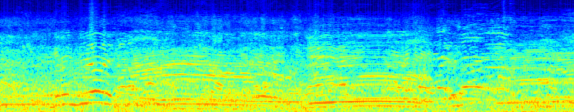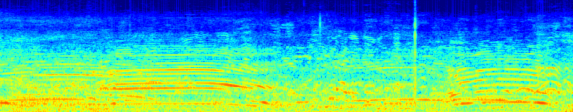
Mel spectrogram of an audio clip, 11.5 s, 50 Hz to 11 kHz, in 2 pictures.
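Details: Cattle lowing at Raniganj market in Dinajpur on 12 July 2024, where Friesian and crossbred heifer calves are on sale. Several overlapping moos rise and fall through the clip amid voices and traffic.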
